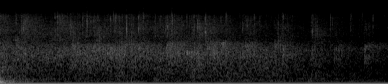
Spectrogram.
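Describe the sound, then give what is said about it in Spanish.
Steady audience applause for mothers who disciplined and punished their children fills the whole stretch, a dense, even wash of many hands clapping at once with no voices rising above it. “Démosle un aplauso a esas madres que castigaban y disciplinaban.”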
